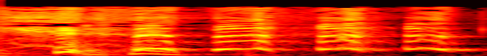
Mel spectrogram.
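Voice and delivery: high, loud laugh breaking in; burst of laughter. Real, not acted. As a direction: crack up mid-line. Laughing mid impression.

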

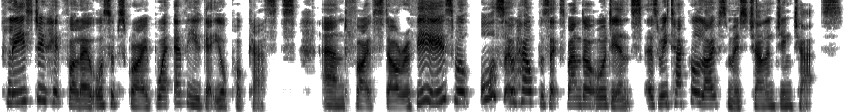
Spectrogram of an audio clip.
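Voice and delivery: podcast outro. Acted.

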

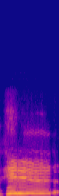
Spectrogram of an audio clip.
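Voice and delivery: very high attempt at a British greeting; mock British accent. Telling how English cops greet people, high mock British. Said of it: "In England, they go".

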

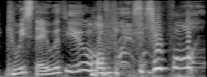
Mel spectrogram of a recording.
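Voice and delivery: pleading Cartman. Retold or imitated. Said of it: "Cartman says".

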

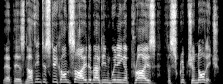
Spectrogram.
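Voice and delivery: a hint of an over-cheery, tipsy prize-giver; chummy and a touch sloshed, lightly played; lightly voiced tipsy Gussie. Tipsy Gussie chats to a prize-winning boy, lightly voiced.

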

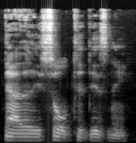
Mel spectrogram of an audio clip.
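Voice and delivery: normal talking voice

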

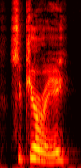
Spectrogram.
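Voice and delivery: loud, high cry for help; blurted call. A narrator's reading. Jimmy calls security on the phone, a high urgent shout. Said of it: "He jabbed at the dial and blurted".

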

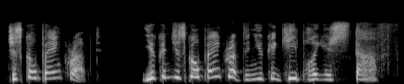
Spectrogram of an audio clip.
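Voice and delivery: high, breezy voice of the lawyer; a high airy imitation of the lawyer; mock attorney. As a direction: make the advice sound glib and easy. Mimicking the attorney's advice.

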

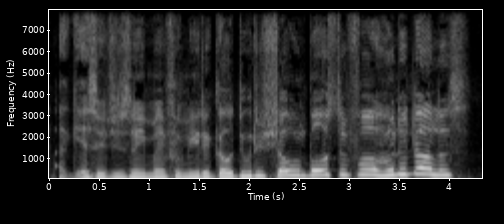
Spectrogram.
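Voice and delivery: hammed-up sulky sigh of giving up; mock resigned whine. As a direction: play the self-pitying quitter.

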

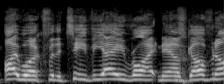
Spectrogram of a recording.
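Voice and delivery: mock cockney accent; cockney British Loki. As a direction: play Loki as a hammed-up British geezer. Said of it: "I'm British, so this is how I fucking sound".

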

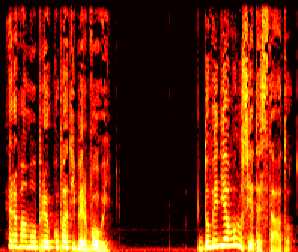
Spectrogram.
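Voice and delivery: voce acuta, preoccupata; rimprovero concitato. A narrator's reading. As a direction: rimprovera l'amico con affettuosa agitazione. Grant rimprovera l'amico appena tornato. (sgridata apprensiva)

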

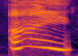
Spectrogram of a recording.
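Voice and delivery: high, whiny mock "Aj"; mocking imitation. The boyfriend in his car, mocking her cry in a whiny high voice. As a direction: mimic her cry to taunt her. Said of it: "typ hånar mig och härmar mig".

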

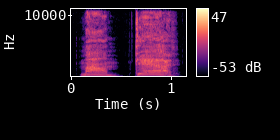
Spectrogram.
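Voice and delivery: urgent call through the house; panicked shout. A narrator's reading. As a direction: call out in alarm to your parents. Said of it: "I shouted".

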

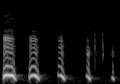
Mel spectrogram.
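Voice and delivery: high, light giggle; laughing to oneself. Real, not acted. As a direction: giggle away at your own silliness. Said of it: "I don't know why I'm laughing to myself".

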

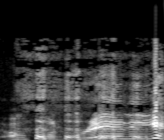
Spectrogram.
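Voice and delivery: high, loud mock-dismay breaking into laughter; exasperated reluctance. Mum replying to daughter's demand for accents, exasperated. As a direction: protest in exaggerated, laughing disbelief.

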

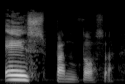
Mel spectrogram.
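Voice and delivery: "Espantosa" stretched slowly, syllable by syllable; slow emphatic repeat. Real, not acted. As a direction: drag out "Espantosa" to drive the verdict home. ("Espantosa" alargada y lenta, con énfasis)

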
